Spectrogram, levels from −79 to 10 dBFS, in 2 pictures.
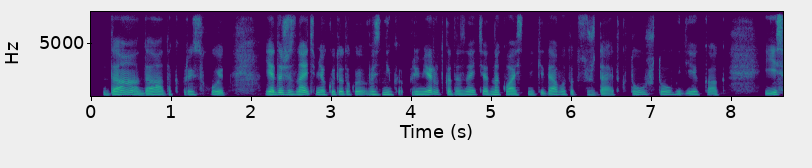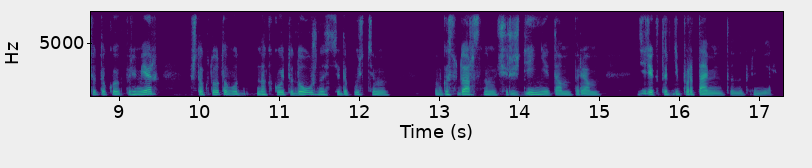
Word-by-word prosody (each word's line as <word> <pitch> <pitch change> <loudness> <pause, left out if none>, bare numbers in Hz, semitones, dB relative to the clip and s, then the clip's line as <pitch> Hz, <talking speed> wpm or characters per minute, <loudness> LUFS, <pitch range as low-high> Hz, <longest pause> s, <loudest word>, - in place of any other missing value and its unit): Да, 155 +3 +4
да 145 +3 +2
так 140 +2 -12
и - - -44
происходит. 145 -3 -1 0.4
Я 155 +2 +8
даже 180 -1 +4
знаете 165 +6 +5
у - - 0
меня 160 - +5
какой-то 150 0 0
такой 145 -2 -1
возник, 145 +1 -1
э, - - -8
пример, 150 +5 +4
вот 180 - -6
когда 140 -2 -1
знаете, 155 +2 +1
одноклассники, 140 -4 0
да, 140 +5 +2
вот 145 -2 -5
обсуждают 130 +1 -5
кто, 165 +6 -4
что, 155 -2 -3
где, 140 0 -3
как? 135 -2 -7 0.5
И 135 - -5
есть 165 +4 +3
вот 170 - -5
такой 150 -1 -1
пример, 160 +8 +2 0.4
что 155 - -2
кто-то 165 +3 +1
вот 140 -1 -3 0.2
на 145 +1 +1
какой-то 160 0 -1
должности, 150 -1 +1
допустим, 145 -3 -4 0.6
в 130 - -6
государственном 150 0 +2
учреждении, 135 +2 -1
там 135 0 -3
прям 130 0 -3 0.4
директор 160 +2 +1
департамента, 135 -4 -1
например. 125 -1 -11
145 Hz, 160 wpm, -26 LUFS, 135-155 Hz, 0.6 s, Я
